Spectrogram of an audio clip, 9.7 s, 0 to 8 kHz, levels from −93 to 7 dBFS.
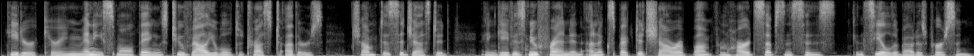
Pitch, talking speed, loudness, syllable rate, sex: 170 Hz, 190 wpm, -18 LUFS, 5.7 syllables/s, female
